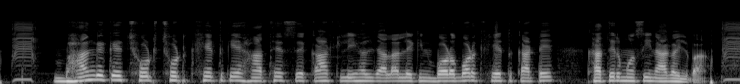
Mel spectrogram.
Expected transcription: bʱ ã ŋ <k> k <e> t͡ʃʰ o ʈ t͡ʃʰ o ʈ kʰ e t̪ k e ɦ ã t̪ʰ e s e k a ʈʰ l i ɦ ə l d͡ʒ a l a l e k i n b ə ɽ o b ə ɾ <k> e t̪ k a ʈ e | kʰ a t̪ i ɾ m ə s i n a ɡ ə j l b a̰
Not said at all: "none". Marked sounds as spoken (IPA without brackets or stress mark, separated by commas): ɡ, e, kʰ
